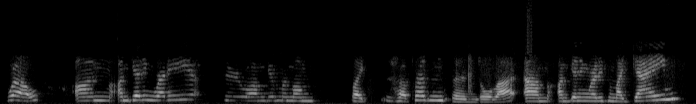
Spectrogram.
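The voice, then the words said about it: Excited voice. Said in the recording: “You sound excited”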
